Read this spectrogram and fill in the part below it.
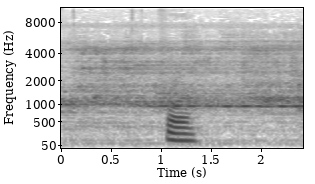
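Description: A short, deep game tone sounds once.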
